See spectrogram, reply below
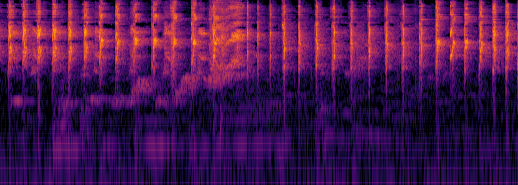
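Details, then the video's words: Lovebird giving a long ngekek trill used as a master recording to stimulate breeding condition; rapid chattering notes repeated about five per second, high and harsh, with a brief rising sweep midway. "Suara Masteran Burung LOVEBIRD Konslet Ngekek PANJANG Merangsang Birahi"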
